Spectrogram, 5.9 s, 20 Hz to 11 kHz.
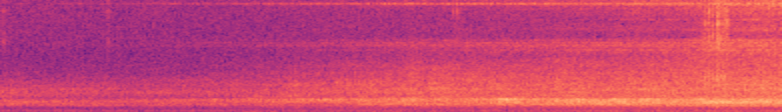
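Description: SNCF X 72500 diesel multiple unit approaching on the line, its engine and wheel noise growing steadily louder.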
